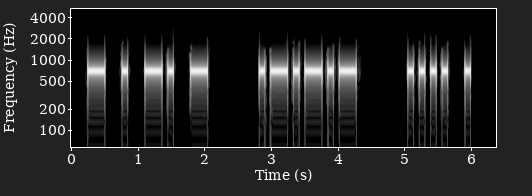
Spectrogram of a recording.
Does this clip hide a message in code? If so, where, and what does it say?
Yes: Morse code from 0.3 to 6.0 s, heard as a keyed tone, about 14 wpm, 700 Hz. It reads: TENT . HE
